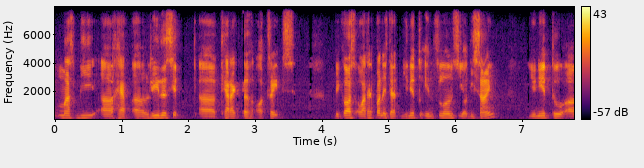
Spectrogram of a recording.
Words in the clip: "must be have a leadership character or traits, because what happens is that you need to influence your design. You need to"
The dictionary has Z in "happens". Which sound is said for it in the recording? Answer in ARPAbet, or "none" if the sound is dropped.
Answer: none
